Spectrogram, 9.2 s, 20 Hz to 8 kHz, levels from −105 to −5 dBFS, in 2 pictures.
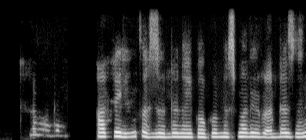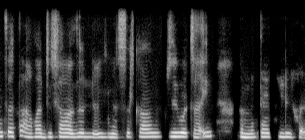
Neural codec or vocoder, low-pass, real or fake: codec, 32 kHz, 1.9 kbps, SNAC; 7.2 kHz; fake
